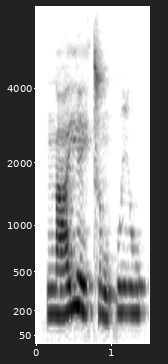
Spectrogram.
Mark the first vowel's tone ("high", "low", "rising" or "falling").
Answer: rising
